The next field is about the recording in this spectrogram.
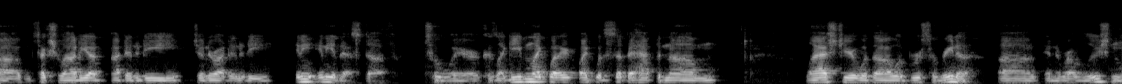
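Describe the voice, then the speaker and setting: A man in a casual podcast discussion, speaking haltingly and circling back over his points as a guest commentator. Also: deep voice, warm tone. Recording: dull, lo-fi voice track.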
